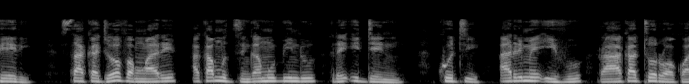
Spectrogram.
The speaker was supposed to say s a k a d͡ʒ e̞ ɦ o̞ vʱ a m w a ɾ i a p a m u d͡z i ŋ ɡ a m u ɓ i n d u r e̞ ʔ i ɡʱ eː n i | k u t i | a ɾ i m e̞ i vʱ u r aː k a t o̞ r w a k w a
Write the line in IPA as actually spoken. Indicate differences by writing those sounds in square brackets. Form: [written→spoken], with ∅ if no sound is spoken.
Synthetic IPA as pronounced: s a k a d͡ʒ e̞ ɦ o̞ vʱ a m w a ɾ i a [p→k] a m u d͡z i ŋ ɡ a m u ɓ i n d u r e̞ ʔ i [ɡʱ→dʱ] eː n i | k u t i | a ɾ i m e̞ i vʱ u r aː k a t o̞ r w a k w a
